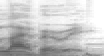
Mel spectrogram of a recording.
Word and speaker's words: LBRY: all, what is LBRY LBRY pronounced library The official definition of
